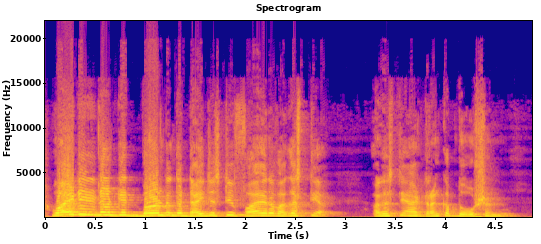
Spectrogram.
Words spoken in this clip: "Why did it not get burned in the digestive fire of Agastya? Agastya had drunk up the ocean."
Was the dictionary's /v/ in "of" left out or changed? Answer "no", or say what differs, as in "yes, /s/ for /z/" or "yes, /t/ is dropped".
no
